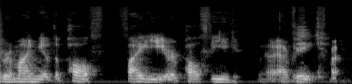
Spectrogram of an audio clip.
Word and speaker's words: Feig: me of the Paul Feig, however you pronounce his name, situation where basically it's not with an A, even though many are tempted to think that. But it's Feig.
